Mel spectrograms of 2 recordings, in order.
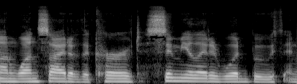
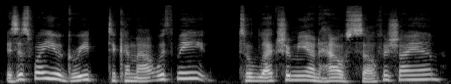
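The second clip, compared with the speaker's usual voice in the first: lightly voiced Megan, indignant; 6 semitones higher than usual.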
